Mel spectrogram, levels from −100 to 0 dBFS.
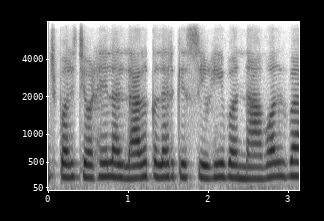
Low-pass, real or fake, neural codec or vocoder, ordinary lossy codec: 7.2 kHz; fake; codec, 16 kHz, about 1 kbps, DyCAST, with the encoder's durations; Opus, 32 kbps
